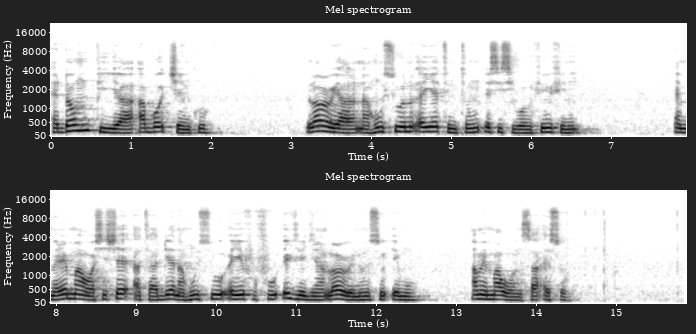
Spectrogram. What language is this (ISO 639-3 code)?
aka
